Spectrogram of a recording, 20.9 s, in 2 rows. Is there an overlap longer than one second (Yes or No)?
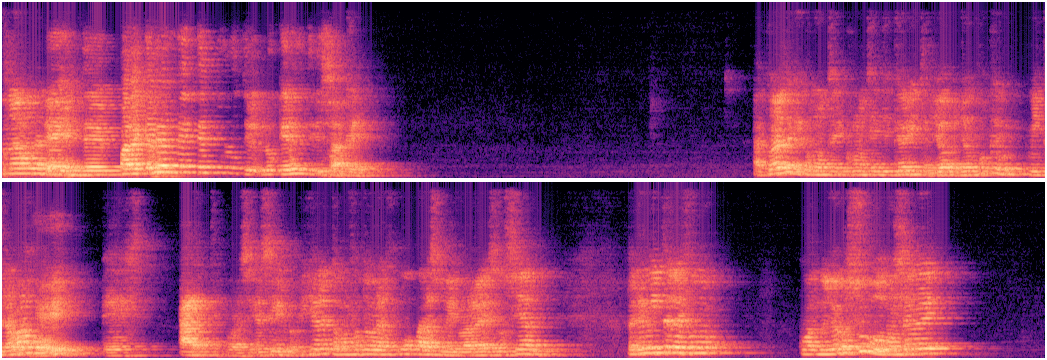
No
